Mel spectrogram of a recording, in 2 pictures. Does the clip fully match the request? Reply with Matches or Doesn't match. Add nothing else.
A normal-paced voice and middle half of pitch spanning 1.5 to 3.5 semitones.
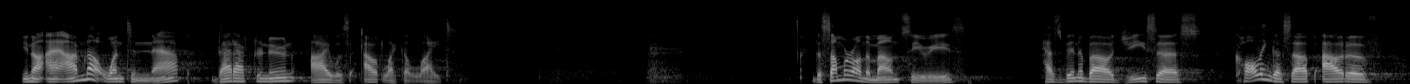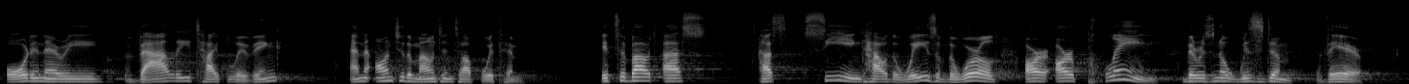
Doesn't match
